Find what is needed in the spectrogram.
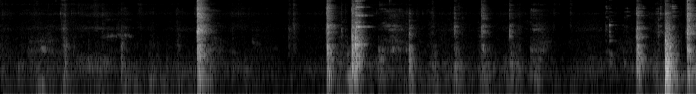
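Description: Knife and fork clinking and scraping against a ceramic platter as a beef roast is carved: scattered sharp knocks with quiet gaps between them, the loudest about three seconds in and a quick pair near five seconds.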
